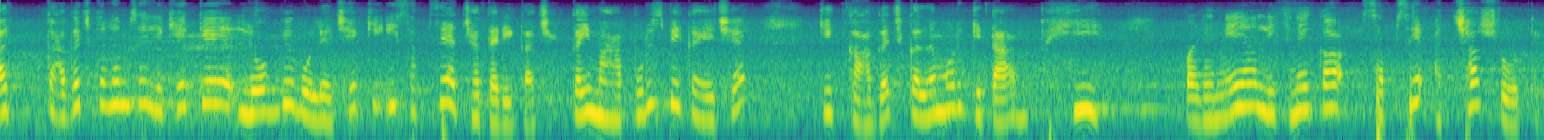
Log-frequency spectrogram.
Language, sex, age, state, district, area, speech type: Maithili, female, 30-45, Bihar, Purnia, urban, spontaneous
